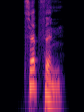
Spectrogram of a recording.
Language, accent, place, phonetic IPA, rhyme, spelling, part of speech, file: German, Germany, Berlin, [ˈt͡sœp͡fn̩], -œp͡fn̩, Zöpfen, noun, De-Zöpfen.ogg
- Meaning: dative plural of Zopf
